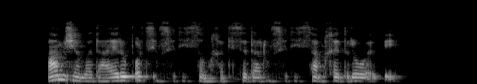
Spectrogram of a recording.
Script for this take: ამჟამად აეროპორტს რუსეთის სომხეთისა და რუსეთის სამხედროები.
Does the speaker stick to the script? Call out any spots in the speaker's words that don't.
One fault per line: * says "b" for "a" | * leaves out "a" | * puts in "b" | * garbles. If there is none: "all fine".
all fine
